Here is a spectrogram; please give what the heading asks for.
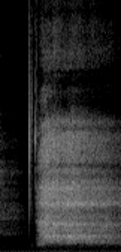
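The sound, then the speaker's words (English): A deep breath taken during a guided reflection opens with a brief click, then becomes a long, steady, airy rush of air that carries on, fairly loud, to the end. “Breathe deeply.”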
